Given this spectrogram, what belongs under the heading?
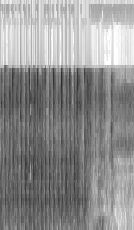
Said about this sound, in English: And we have a big announcement regarding... I should get a drum roll sound effect.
